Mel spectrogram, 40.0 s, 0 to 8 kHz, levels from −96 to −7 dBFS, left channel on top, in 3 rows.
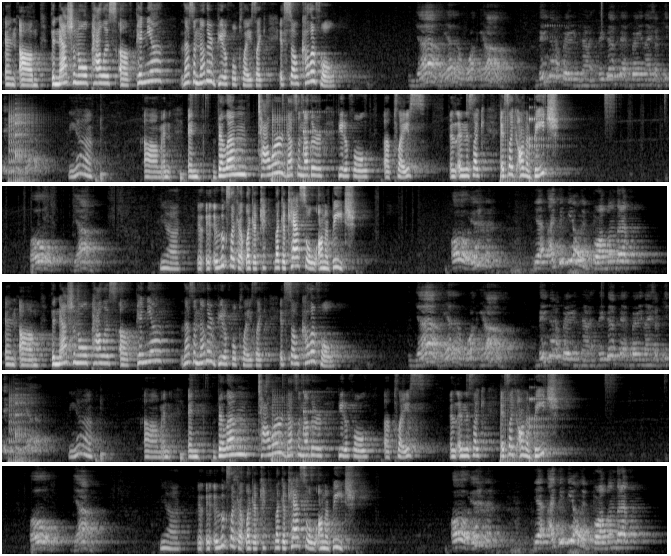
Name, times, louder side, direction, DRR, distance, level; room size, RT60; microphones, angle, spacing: voice 1, 0.1-3.2 3.6-5.2 5.5-6.7 14.7-15.4 16.2-19.8 20.1-20.7 21.0-21.8 22.3-23.0 23.3-24.5 29.8-30.2 30.6-33.8, left 5 dB, 60° left, 12 dB, 0.7 m, -28 dB
voice 2, 8.1-10.1 10.7-14.1 27.2-27.7 28.1-28.5 31.3-31.5 35.7-36.5 36.8-39.2, right 1 dB, 10° right, 4 dB, 4.3 m, -37 dB
sound 1, 10.9-11.3 12.0-12.1 13.4-14.4 17.1-17.5 18.6-20.2 22.6-22.9 23.3-24.8 25.4-25.7 26.6-26.7, left 6 dB, 85° left, 1.1 m, -42 dB
27.0 x 25.5 x 8.4 m, 1.4 s
head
